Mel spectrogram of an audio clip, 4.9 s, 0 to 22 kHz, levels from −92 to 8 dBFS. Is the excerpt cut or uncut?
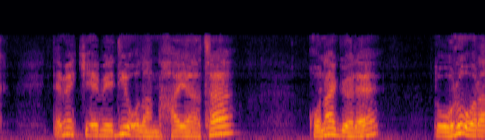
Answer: uncut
